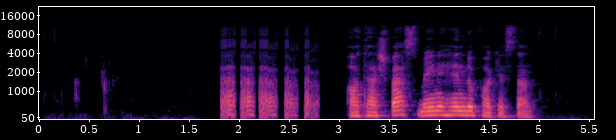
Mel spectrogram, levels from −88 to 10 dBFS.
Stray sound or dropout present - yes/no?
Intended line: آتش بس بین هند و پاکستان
yes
